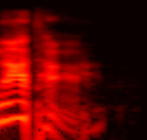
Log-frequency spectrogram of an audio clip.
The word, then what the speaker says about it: Ngata: It, by the way, it bothers me to this day that we got Haloti Ngata's name wrong, and it was Ngata. And we didn't say it correctly, and we made fun of Jim Nantz because Jim Nantz would say it that way. We'd be like, well, "Listen to this dork overpronouncing the name," and then we were like, "No, that's actually how it's pronounced."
